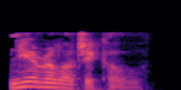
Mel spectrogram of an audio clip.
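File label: "neurological", British English; The arts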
